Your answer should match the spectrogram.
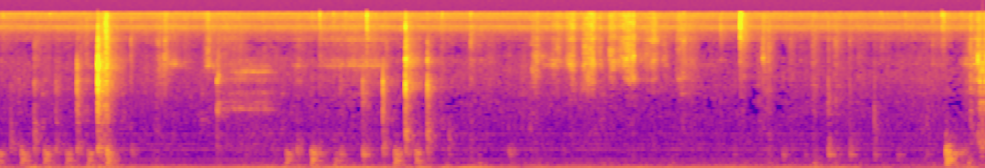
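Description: Near silence, with faint light taps and scrapes from a wooden popsicle stick pressing epoxy into cracks in a wooden shovel handle, mostly in the first second and a half and again a little past the middle.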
